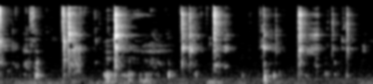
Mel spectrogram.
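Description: Close-up chewing of a mouthful of crisp salad vegetables: about eight short, crisp crunches spaced irregularly, with near silence between them.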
